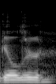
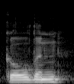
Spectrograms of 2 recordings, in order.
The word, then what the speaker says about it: gulden: This is a 2.5 Gilder, or 2.5 Gulden coin, depending on your pronunciation, from Curacao.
